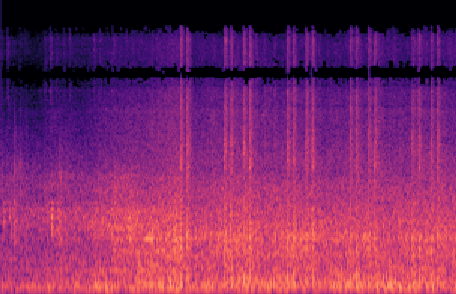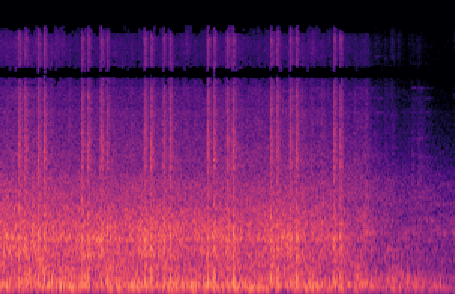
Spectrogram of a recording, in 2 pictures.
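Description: An LIRR train runs along the triple track at Elmont, a loud, steady roar with rhythmic clickety-clack of wheels over rail joints, while birds call faintly in the background.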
